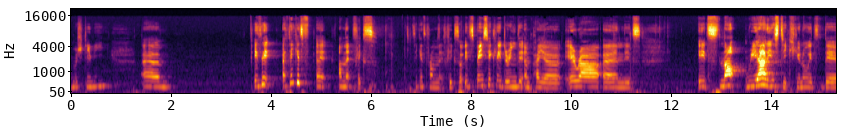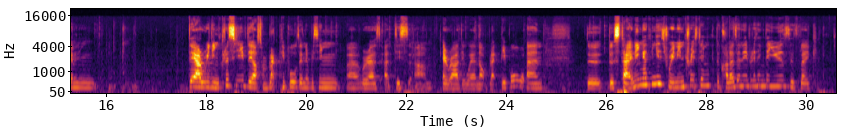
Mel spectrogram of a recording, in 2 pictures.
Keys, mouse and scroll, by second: 6.7 c, 8.1 g, 9.0 a, 10.3 g, 11.1 c, 12.0 g, 13.0 a, 14.3 c, 15.0 g, 16.1-19.4 drag, 16.5 a, 16.8 g, 17.5 c, 19.4 c, 20.8 g, 21.9 click, 22.1 a, 22.9 c, 23.4 click, 23.5 g, 24.6 a, 25.0 c, 26.1 g, 27.7 a, 28.7 g, 29.7 a, 30.2 c.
